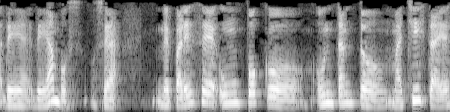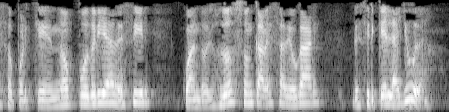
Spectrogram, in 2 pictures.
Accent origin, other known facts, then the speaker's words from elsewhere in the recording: Durán, Guayas, Ecuador; yo soy de Durán. Me he criado ahí toda mi vida. Nací en Guayaquil porque no habían maternidades ahí. Me tocó que mi madre me venga a dar a luz en la ciudad de Guayaquil, pero soy durandeña.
